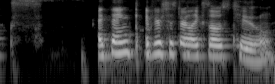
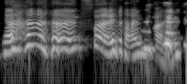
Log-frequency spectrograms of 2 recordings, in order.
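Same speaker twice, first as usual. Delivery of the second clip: laughing it off; 7 semitones higher, much slower than usual. Real, not acted. Laughing off delayed book release.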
